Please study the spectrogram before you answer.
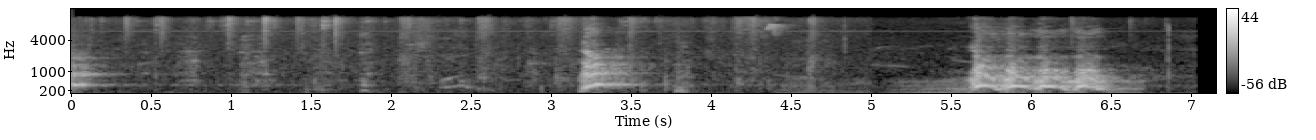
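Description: A Labrador Retriever barks once sharply, then after a pause lets out a rough run of loud, harsh barks. Quieter background sounds, possibly faint voices, fill the gaps between the barks.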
